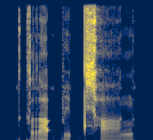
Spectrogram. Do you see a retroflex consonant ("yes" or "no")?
no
